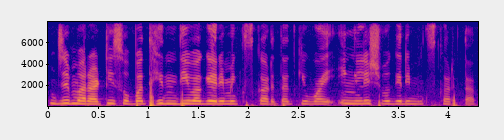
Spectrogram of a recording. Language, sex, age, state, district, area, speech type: Marathi, female, 18-30, Maharashtra, Akola, rural, spontaneous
